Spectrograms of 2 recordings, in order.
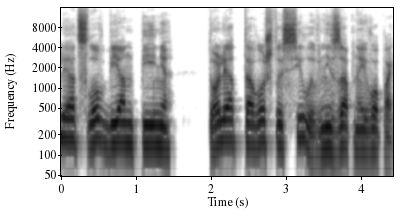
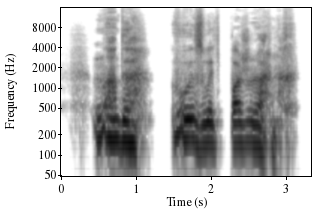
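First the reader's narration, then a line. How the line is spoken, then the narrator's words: Breathless, wheezing. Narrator (Russian): Несколько минут он с хрипом хватал ртом воздух, а потом сказал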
